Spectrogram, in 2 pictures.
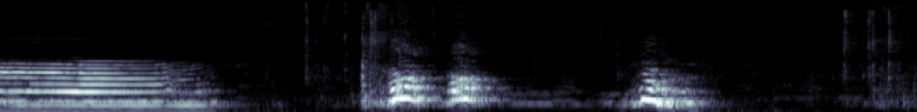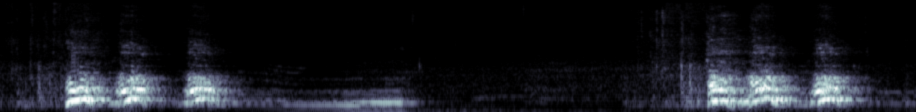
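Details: German Shepherd Enzo and Siberian Husky Shira, two pet dogs, arguing over a lawn mower: a long harmonic howl opens, then sharp barks in clusters of two or three, separated by quieter moaning tones.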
